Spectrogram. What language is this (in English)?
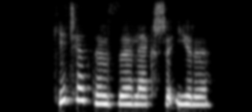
Western Mari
